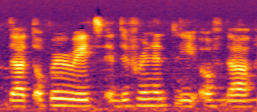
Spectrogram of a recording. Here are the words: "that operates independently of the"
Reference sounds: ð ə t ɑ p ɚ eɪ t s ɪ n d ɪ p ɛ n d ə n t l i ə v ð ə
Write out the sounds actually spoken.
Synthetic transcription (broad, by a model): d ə t ɑ p ɚ eɪ t s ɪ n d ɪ f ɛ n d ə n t l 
